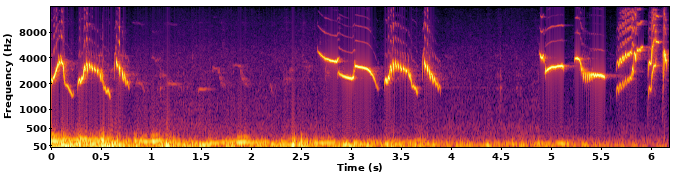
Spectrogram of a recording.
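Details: White-rumped shama singing competitively with tail flicking: bright whistled phrases of rising and falling notes in short bursts, with pauses between, over low background rumble.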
